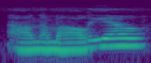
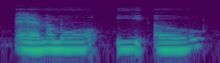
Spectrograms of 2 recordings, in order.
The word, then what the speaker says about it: Animalio: It's Animalio is how she pronounces it. It's Animal EO, but she pronounces it Animalio from Spain or something.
